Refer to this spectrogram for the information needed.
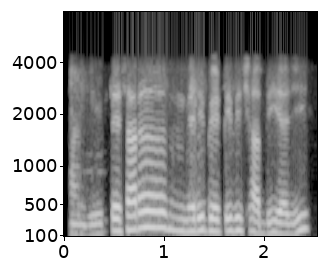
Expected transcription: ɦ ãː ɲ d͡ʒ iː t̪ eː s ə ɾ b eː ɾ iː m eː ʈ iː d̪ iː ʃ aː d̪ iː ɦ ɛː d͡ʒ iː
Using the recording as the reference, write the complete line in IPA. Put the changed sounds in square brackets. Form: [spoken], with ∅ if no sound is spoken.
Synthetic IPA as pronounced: ɦ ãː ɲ d͡ʒ iː t̪ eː s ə ɾ [m] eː ɾ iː [b] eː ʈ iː d̪ iː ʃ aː d̪ iː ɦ ɛː d͡ʒ iː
